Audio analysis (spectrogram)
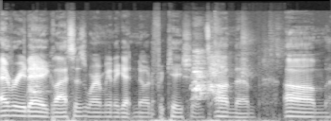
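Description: A pet dog barks and yips in the background of an indoor room, several short sharp barks woven through continuous close talk by a man.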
